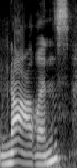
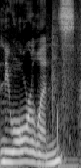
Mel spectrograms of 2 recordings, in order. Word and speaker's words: New Orleans: from New Orleans and she pronounces it like nans and I'm from Georgia and I pronounce it New Orleans and I'm like oh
